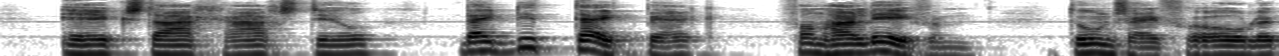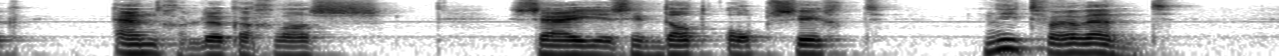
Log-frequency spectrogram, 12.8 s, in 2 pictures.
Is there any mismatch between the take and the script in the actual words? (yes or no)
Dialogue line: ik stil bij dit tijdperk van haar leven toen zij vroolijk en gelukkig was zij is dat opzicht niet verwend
yes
